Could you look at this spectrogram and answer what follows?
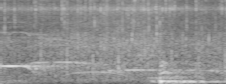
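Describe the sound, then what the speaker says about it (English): Wedding reception guests at the McNay Museum applaud the serving staff, a steady burst of clapping from a room of people that continues throughout. "in my opinion, all of them deserve a round of applause."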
